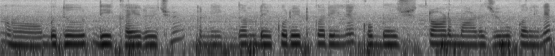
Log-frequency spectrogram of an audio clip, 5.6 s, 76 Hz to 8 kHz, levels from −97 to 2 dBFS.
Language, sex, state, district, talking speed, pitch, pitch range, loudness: Gujarati, female, Gujarat, Gandhinagar, 160 wpm, 205 Hz, 195-210 Hz, -17 LUFS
